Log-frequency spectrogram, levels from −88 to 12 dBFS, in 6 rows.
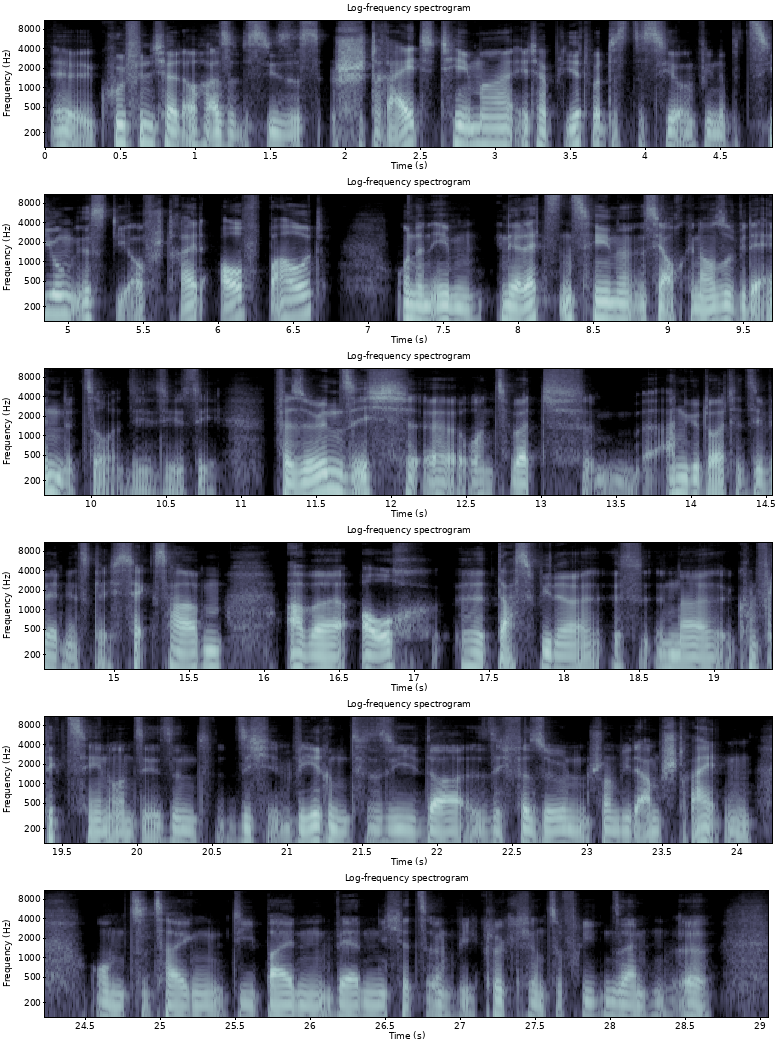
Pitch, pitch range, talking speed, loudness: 100 Hz, 95-110 Hz, 180 wpm, -19 LUFS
